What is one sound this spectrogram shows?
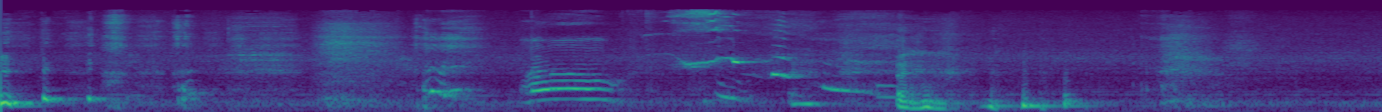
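A baby coos and squeals up close.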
